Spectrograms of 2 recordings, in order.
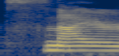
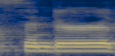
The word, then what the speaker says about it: Snyder: Snyder, not Cinder. The N is before the Y.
